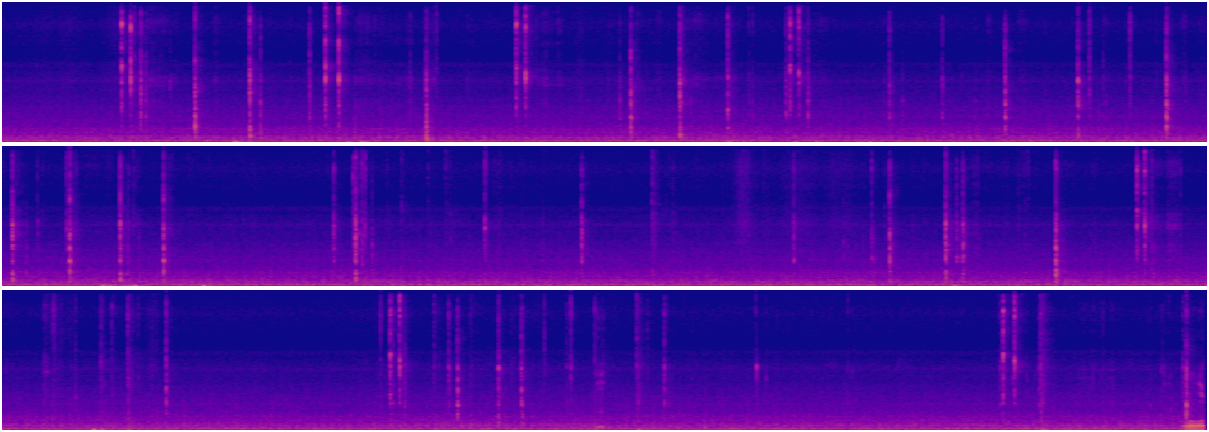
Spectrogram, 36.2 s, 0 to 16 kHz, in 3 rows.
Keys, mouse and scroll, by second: 2.7 click, 3.3-4.5 middle drag, 4.5-7.7 right drag, 7.7-9.2 middle drag, 9.2 click, 10.1-10.8 scroll down 1, 10.8-11.3 scroll up 1, 11.3-17.7 middle drag, 17.7 ctrl+z, 18.8-19.9 scroll up 2, 19.9 ctrl+z, 20.9 ctrl+z, 22.3-24.8 middle drag, 24.8 click, 29.9-31.3 shift+middle drag, 31.3 g.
